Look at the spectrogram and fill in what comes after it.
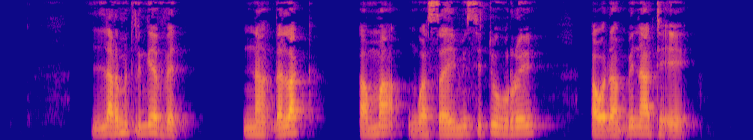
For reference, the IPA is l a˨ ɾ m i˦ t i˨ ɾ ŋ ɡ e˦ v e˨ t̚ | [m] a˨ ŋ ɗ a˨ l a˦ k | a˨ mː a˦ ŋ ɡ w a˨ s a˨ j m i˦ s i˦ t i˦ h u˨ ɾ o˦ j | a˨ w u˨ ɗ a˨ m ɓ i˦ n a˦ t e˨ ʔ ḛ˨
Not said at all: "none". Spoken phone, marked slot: n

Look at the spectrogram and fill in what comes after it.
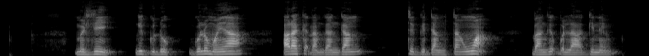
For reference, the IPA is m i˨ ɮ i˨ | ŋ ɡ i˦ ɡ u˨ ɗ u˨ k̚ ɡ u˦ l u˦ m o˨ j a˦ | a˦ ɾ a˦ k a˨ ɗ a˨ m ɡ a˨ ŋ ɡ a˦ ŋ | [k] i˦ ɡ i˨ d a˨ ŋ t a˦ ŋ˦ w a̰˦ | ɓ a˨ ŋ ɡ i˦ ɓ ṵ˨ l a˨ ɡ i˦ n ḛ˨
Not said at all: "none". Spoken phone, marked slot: t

